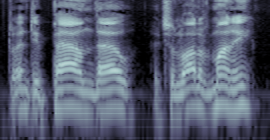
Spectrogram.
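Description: A man's voice: medium pitch, fairly even intonation, a little fast, no room sound, studio quality, voice pushed up, natural voice. A man voicing a greedy, cowardly young lout in a storybook reading, self-important and full of questions. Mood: cocky, grasping.

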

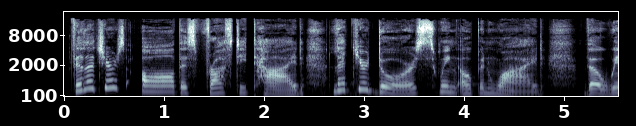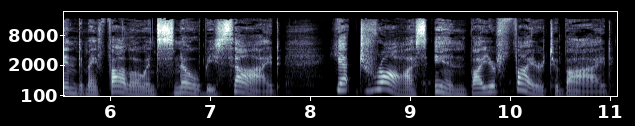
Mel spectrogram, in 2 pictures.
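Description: A woman's voice: mid-range voice, very animated, takes it slowly, no room sound, studio quality. Woman as earnest young field mice reciting a carol. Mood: joyful, lilting. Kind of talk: lilting verse recitation of a carol.

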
